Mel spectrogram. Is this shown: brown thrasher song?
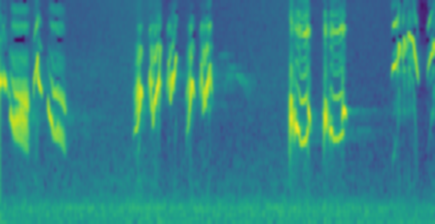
yes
